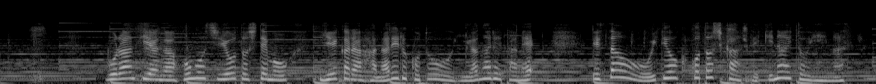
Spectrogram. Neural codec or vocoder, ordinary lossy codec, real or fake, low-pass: none; none; real; 7.2 kHz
